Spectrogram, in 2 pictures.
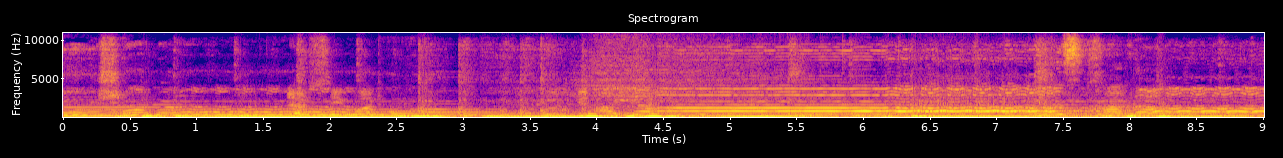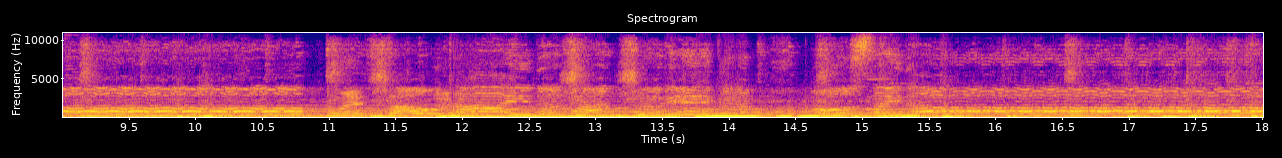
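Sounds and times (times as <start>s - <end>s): man singing high notes: 0.0s - 3.0s, 3.8s - 18.0s
pop ballad accompaniment: 0.0s - 18.0s.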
